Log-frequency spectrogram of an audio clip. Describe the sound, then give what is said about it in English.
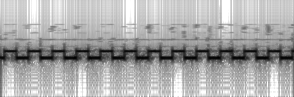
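A mobile phone rings in a hospital with a rapid, warbling electronic trill that alternates between two tones, loud, continuing steadily throughout with no voices. “And after some time, my mobile phone rang.”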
